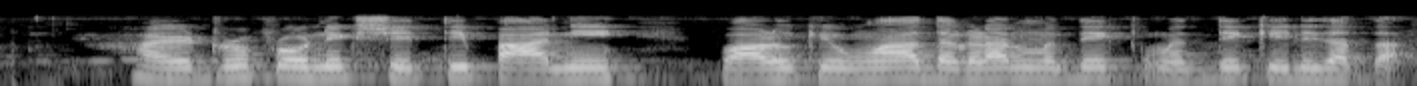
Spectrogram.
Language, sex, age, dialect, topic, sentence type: Marathi, male, 18-24, Southern Konkan, agriculture, statement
